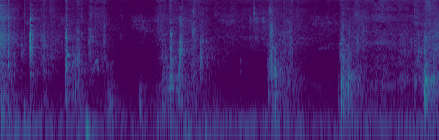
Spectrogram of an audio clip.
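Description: A sharp click at the very start, then faint scattered footsteps and small knocks on a concrete floor.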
